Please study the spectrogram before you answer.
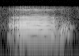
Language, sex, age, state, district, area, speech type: Kannada, female, 60+, Karnataka, Mandya, rural, conversation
